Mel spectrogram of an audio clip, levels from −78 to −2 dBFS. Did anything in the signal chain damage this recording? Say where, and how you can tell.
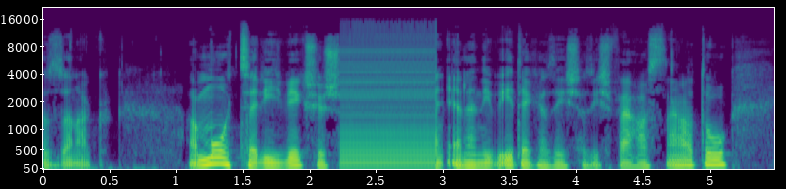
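Yes. A system hang loop at the driver or buffer stage, 2.23 to 2.94 s, between "módszer így végső" and "elleni védekezéshez is". One 10.67 ms fragment, fitting a 512-sample buffer, repeats as a steady 93.8 Hz buzz, replacing about 0.7 s. The spectrogram shows rigid harmonic stripes, and the waveform shows identical repeating cycles.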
